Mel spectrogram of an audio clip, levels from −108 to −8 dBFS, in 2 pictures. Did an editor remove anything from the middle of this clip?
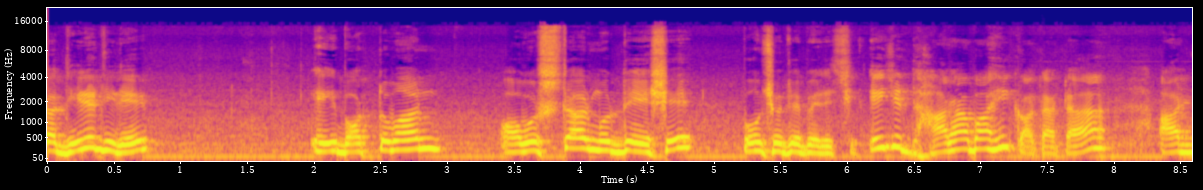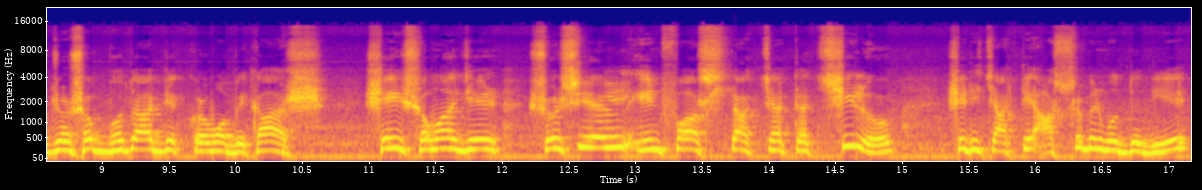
yes; 1 cut; at 6.0 s

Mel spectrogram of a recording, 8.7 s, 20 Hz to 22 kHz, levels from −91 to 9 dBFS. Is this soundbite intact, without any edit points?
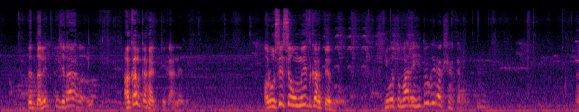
yes; 0 cuts

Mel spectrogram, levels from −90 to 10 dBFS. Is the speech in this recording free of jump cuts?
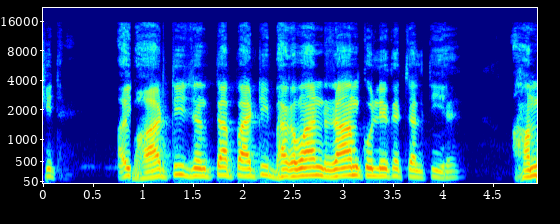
no; 1 cut; at 0.9 s

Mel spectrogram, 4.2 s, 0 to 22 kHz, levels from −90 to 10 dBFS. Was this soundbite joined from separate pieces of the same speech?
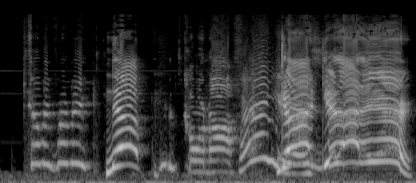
no; 0 cuts

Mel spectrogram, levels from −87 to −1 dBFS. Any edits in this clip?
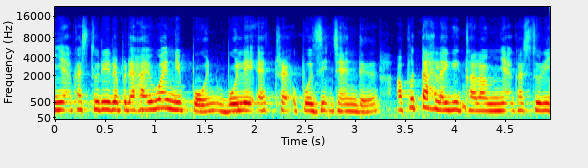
no; 0 cuts

